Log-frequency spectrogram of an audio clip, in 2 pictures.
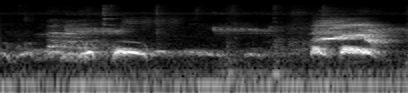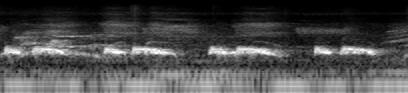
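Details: Spotted dove cooing: a repeated series of short, hoarse, mid-pitched coo notes in uneven bursts, about one per second, with faint voices and room noise behind.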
